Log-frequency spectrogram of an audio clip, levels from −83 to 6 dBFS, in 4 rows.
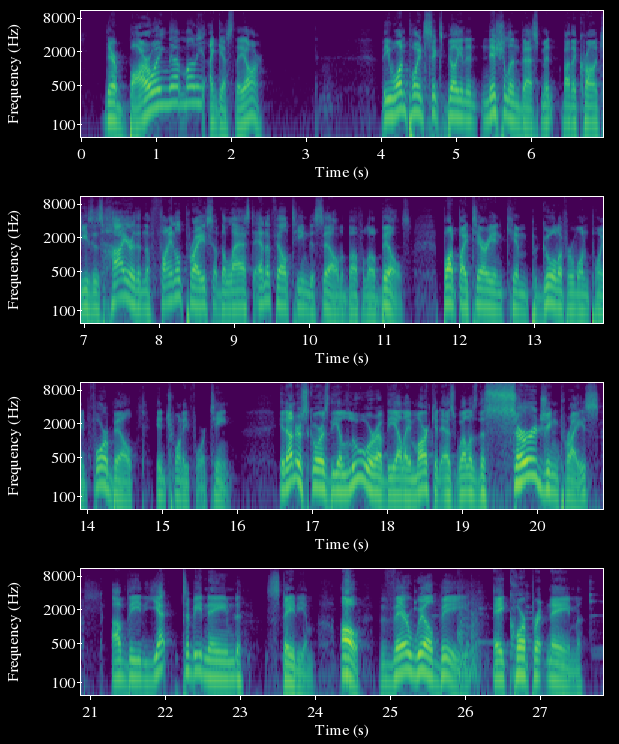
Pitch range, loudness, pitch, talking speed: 105-140 Hz, -21 LUFS, 115 Hz, 155 wpm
